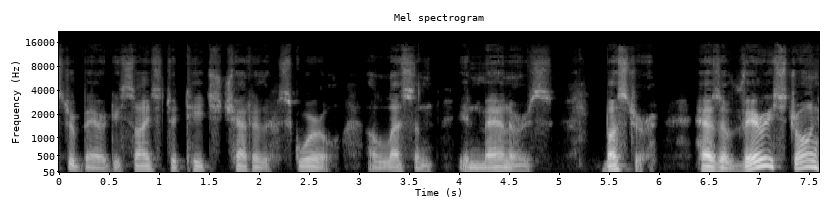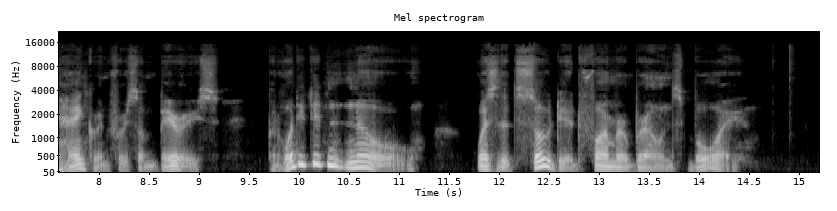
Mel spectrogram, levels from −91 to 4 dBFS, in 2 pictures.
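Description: From 0.24 to 6.88 s, automatic gain rising lifts the level by about 9 dB as the gain control compensates for quiet input. Speech and background swell together before "strong hankering for some". The waveform envelope widens steadily, and the spectrogram's noise floor brightens alongside the speech.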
